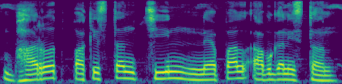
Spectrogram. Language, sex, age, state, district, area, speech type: Bengali, male, 18-30, West Bengal, Paschim Medinipur, rural, spontaneous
